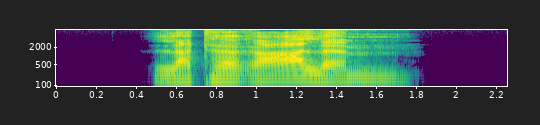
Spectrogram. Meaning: strong dative masculine/neuter singular of lateral
- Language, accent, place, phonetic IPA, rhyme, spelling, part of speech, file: German, Germany, Berlin, [ˌlatəˈʁaːləm], -aːləm, lateralem, adjective, De-lateralem.ogg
